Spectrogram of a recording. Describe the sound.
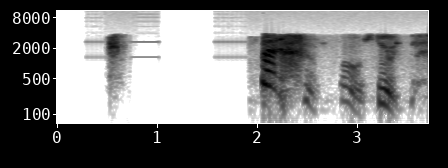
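A single sudden sneeze bursts out, followed by a couple of brief voiced sounds, with a faint short noise just before it and quiet otherwise.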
